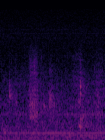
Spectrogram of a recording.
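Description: Quiet pause: a faint steady hum of room tone with a few soft, faint sounds scattered through it.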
